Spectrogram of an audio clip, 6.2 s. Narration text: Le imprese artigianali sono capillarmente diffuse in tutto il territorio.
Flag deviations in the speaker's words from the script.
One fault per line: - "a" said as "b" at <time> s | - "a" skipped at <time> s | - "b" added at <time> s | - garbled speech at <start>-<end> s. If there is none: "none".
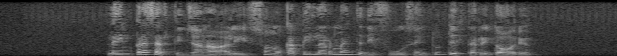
none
